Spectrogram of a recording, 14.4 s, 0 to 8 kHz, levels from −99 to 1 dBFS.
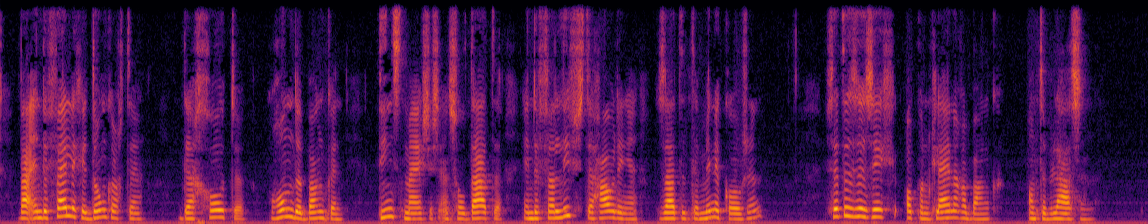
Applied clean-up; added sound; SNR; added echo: none; none; none; none.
